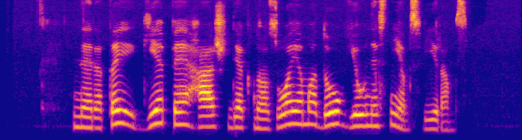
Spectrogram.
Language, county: Lithuanian, Šiauliai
